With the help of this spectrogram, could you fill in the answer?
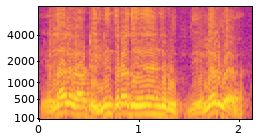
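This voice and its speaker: A man's voice: a little high, sing-song, very fast, a little mellow. A middle-aged man, a mimicry artist answering in an interview, emphatic and lecturing, asking and answering his own questions. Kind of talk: interview, explaining.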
